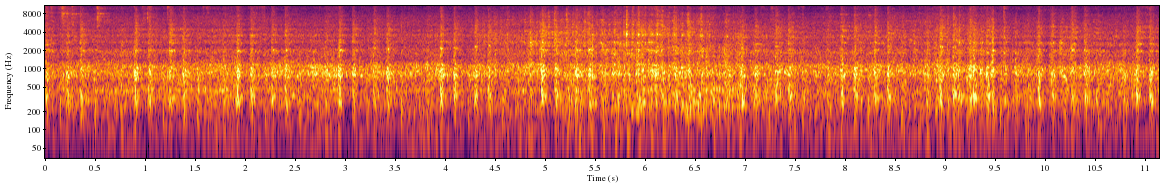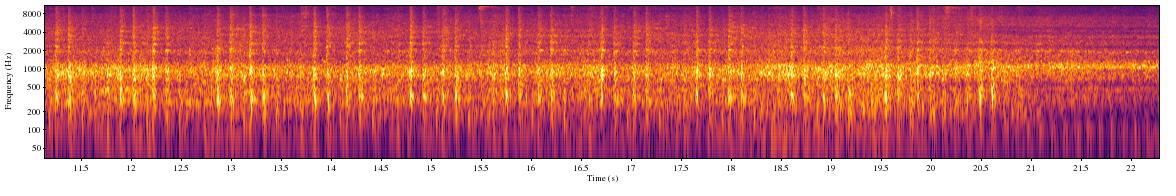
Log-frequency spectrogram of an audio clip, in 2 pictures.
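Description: A passenger train rumbles past close by on the tracks.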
